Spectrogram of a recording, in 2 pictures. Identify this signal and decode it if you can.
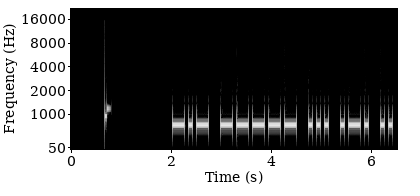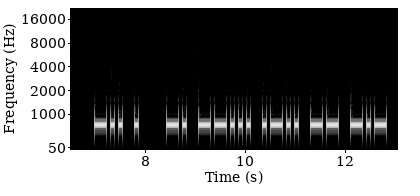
Morse code, heard as a keyed tone, about 15 wpm, 700 Hz. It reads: K0SRI DE N7LMK
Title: USA Callsign DE Callsign - 5 Characters - 15wpm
